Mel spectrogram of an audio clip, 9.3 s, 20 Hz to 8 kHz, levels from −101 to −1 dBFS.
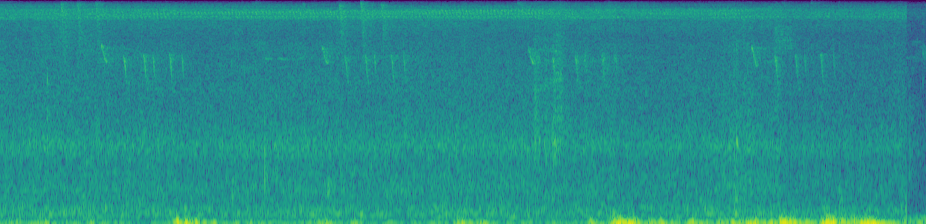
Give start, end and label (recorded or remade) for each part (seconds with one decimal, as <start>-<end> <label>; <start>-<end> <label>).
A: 0.0-5.6 recorded; 5.6-6.6 remade; 6.6-9.3 recorded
